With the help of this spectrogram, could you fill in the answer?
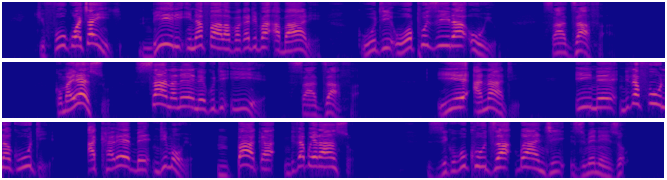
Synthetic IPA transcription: t͡ʃifukwat͡ʃait͡ʃi̥ | mbiɾiʔinafalapakat̬ip̬aʔaɓalɛ̰ | kut̬iwɔpʰuziɾaʔuju | sad͡zaːfa | kɔmajɛsu | sananɛnɛk̬ut̬iʔijɛ̰ | sad͡za̰ːfa | ijɛʔanaːti̥ | inɛnditafunakutḭ | akʰalɛɓɛndimɔ̰ːjɔ | m̩pakanditaɓwɛɾansɔ | zikukukʰud͡zaɓwand͡ʒizimɛnɛːzɔ

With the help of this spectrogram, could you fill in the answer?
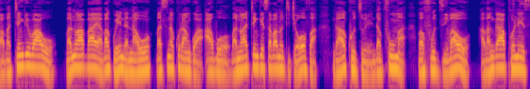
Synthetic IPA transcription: ʋate̞ŋɡiʋaʋo̞ | ʋano̞aɓajaʋaɡʱo̞e̞ndanaʋo̞ʋasinakuɾaŋɡwaʔaʋo̞ʋano̞ate̞ŋɡe̞saʋano̞tid͡ʒe̞ɦo̞vʱa | ŋɡaːkud͡zwe̞ndap͡fuːma | ʋafud͡ziʋawo̞ | ɦaʋaŋɡaːpʰo̞ne̞ːse̥

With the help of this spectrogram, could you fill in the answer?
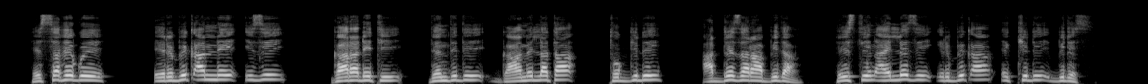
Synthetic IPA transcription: hɛsːɐfɛɡʊjɛ | ɪɾbɪkʼɐnːɛɪzɪ | ɡɐɾɐd̪ɛt̪ɪ | d̪ɛnd̪ɪd̪ɪɡaːmɛlːɐt̪ɐ | t̪ɔɡːɪd̪ɪ | ʔɐd̪ːɛzɐɾabɪd̪ɐ̰ | hɛst̪ːiːnɐjlːɛzɪʔɪɾbɪkʼɐɛkːɪd̪ɪbɪd̪ɛs

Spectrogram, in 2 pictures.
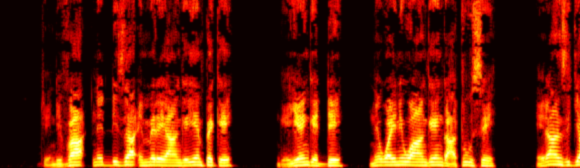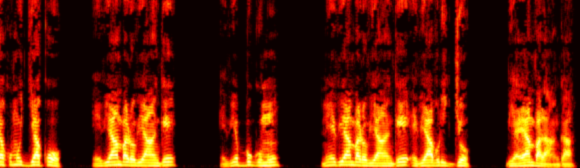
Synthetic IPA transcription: cḛːndivane̞dːizaʔe̞mːe̞ɾe̞jaːŋɡe̞je̞ːmpe̞ke̞ | ŋɡe̞ːje̞ːŋɡe̞dːe̞ | newajiniwaːŋɡe̞ŋɡaːtuːse̞ː | ɾaːnziɟːakumuɟːako̞ | eβjaːmbalo̞βjaːŋɡe̞ː | βje̞bːuɡumu | ne̞ːβjaːmbalo̞βjaːŋɡe̞ʔeβjaːβuliɟːo̞ | βjajaːmbala̰ːŋɡa

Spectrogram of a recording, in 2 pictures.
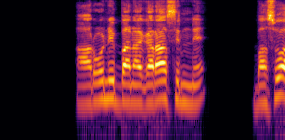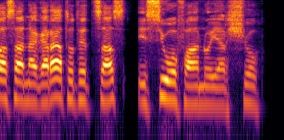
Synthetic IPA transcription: ʔaːɾo̞ːnɪbɐnɐɡɐɾaːsɪnːɛ | bɐsɔɐsaːnɐɡɐɾaːt̪ɔt̪ɛt͡sːaːsɪsːɪwɔfaːnɔjɐɾʃɔ

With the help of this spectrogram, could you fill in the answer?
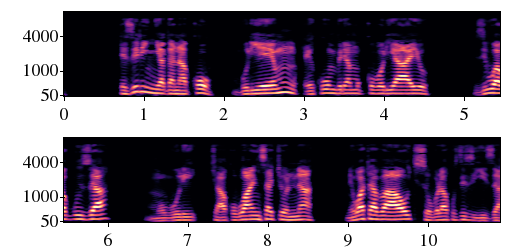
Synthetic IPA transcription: te̞ziɾiɲːaɡanako̞ | βulje̞ːmue̞kuːmbiɾamukːo̞βo̞ljaːjo̞ | ziwaɡuza | muβulicakulwaːɲisaco̞nːa | ne̞wataβaːwo̞ci̥so̞βo̞lakuziziːza

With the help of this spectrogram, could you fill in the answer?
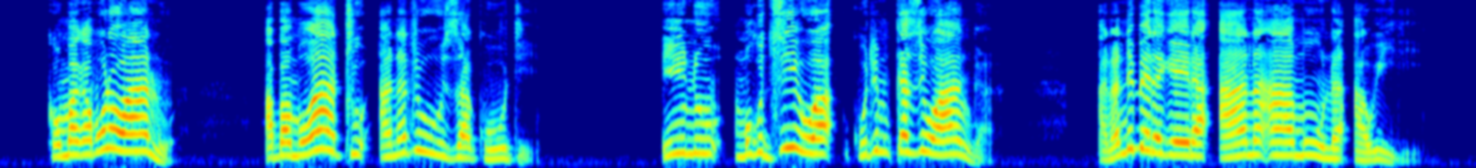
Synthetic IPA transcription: kɔmakapɔlɔwanṵ | aɓambɔwatʰuanatiːzakuːtḭ | inumukud͡ziwakutim̩kaziwaŋɡa̰ | anandiɓɛɾɛk̬ɛɾaanaʔaːmunaʔawiːɾi

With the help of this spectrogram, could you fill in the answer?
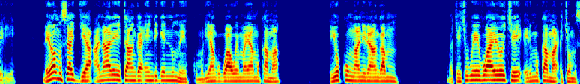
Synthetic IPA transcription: ɾjḛ | nejo̞ːmusaɟːaʔanaːle̞ːtaːŋɡaʔendiɡe̞nːume̞kumuɾjaːŋɡoɡwaːwe̞ːmajamukama | ejo̞kːuŋːaːniɾaːŋɡamu | ŋɡace̞ːciβwe̞ːβwaːjo̞ce̞ʔːɾimukamaʔeco̞ːmus

